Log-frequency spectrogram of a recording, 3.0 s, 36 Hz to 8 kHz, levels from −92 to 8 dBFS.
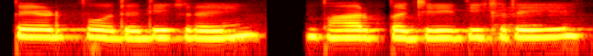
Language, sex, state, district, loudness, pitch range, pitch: Hindi, female, Uttar Pradesh, Saharanpur, -13 LUFS, 215-235 Hz, 225 Hz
